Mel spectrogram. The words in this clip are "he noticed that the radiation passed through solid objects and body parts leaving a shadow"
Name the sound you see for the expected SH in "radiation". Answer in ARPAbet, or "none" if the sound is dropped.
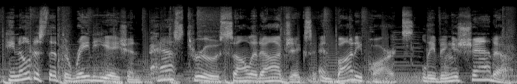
SH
